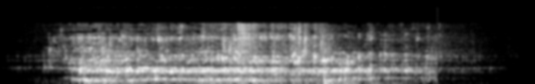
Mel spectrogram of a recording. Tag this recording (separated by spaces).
Monster Growl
